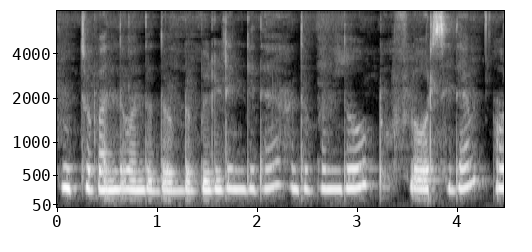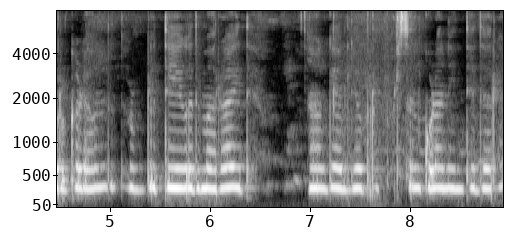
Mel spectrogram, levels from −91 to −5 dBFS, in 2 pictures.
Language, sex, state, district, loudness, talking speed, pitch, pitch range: Kannada, female, Karnataka, Raichur, -15 LUFS, 155 wpm, 300 Hz, 290-310 Hz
